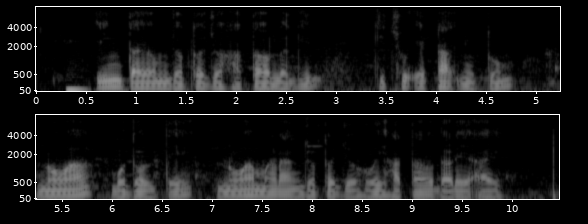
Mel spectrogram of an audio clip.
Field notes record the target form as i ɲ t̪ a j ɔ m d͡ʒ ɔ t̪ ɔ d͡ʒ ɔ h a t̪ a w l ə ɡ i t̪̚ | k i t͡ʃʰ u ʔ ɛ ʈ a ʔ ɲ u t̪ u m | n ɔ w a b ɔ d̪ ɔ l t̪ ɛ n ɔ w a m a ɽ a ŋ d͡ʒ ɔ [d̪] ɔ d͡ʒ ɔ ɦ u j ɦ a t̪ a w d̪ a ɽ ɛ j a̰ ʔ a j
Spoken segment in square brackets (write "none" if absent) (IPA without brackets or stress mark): t̪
